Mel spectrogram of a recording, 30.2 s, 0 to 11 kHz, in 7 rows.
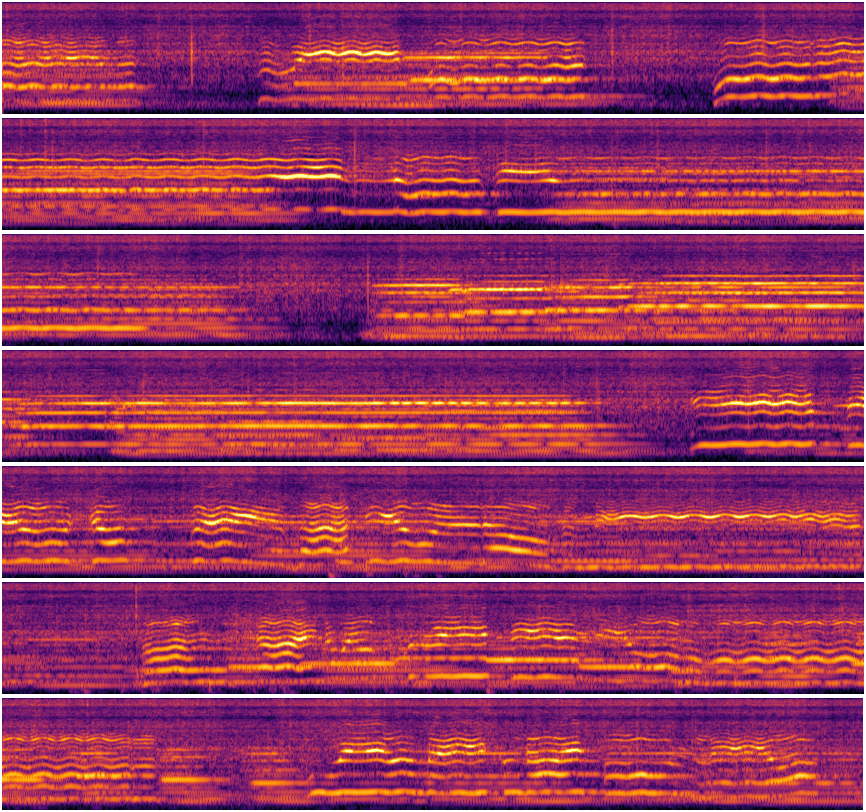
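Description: A contralto sings with wide vibrato over instrumental accompaniment on a 1913 acoustic-era record, with no bass and a thin, narrow-band tone. There are short breaks between phrases, one about a second in and another about ten seconds in.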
